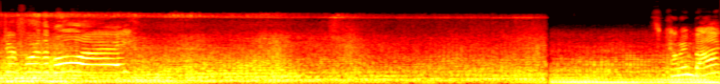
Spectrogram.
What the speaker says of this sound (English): There goes the copter for the boy!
